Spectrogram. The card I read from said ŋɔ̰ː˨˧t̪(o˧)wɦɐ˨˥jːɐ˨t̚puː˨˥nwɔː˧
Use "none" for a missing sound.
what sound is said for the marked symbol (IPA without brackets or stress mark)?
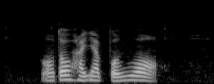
o˥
